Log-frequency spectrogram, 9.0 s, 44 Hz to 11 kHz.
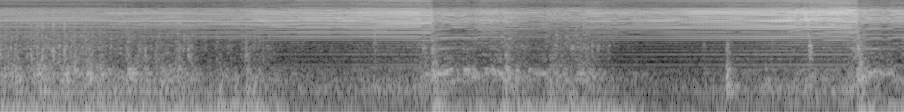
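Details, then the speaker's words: John Deere 8820 combine diesel started after sitting, in neutral with the e-brake on: it runs unevenly, surging and dropping with irregular pops, sputtering instead of idling cleanly; the owner suspects the fuel ran back. "Well, it fired up, and then it spit and sputter, and I just primed it up, so I think the fuel might have ran back a little bit."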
